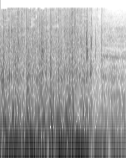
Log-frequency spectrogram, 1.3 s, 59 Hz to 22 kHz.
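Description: Gunfire from the turn-based tactics game Warhammer 40,000: Chaos Gate - Daemonhunters, a dense burst of booming shots filling the whole moment at steady loudness before tailing off slightly.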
